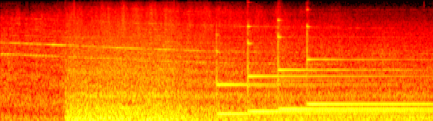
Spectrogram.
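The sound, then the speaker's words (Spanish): Electric airplane in flight: a steady, loud motor drone fills the air while thin whining tones enter partway through, each new one higher than the last, with no talking. “Bienvenidas y bienvenidos al avión Honda Air, el primer avión del mundo que vuela con energía eléctrica.”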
